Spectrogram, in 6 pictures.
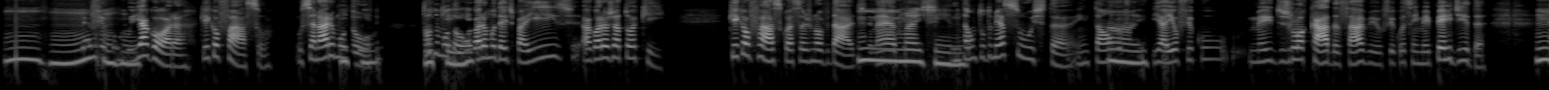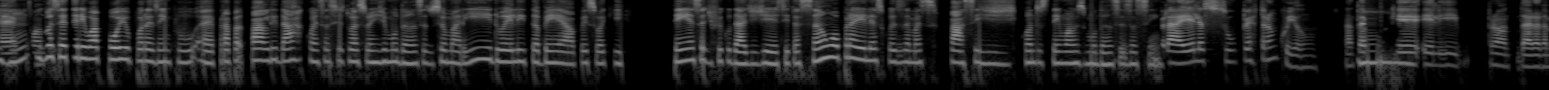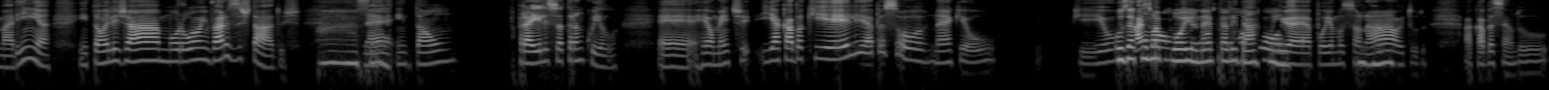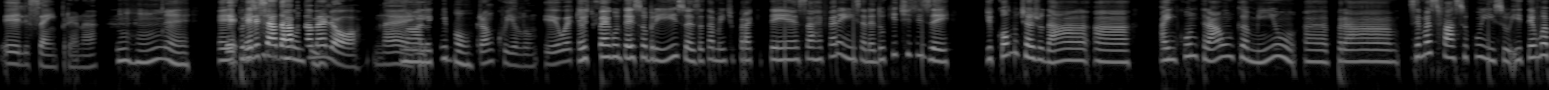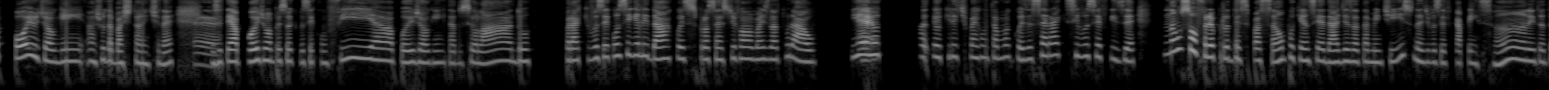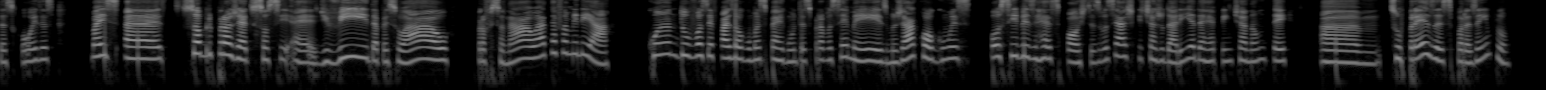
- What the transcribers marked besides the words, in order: tapping
- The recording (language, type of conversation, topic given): Portuguese, advice, Como posso me adaptar quando mudanças inesperadas me fazem perder algo importante?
